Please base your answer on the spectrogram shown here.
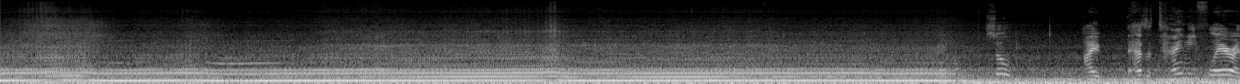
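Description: Car engine on a test drive with an LRX tune, droning steadily under load for several seconds with brief revs, then dropping off as the throttle lifts.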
